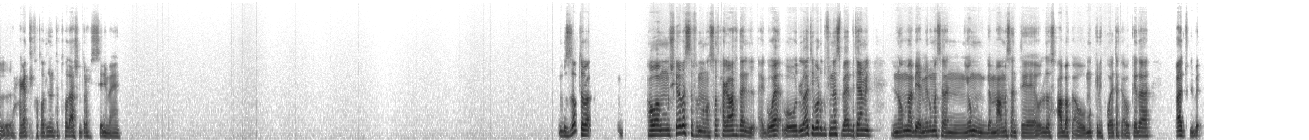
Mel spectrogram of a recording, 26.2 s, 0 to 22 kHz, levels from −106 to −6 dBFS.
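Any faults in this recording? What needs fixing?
Nothing stood out on listening to this speech clip, and the gentle fade-out that begins around 24 s and finishes at 24.08 s is a normal edit that needs no fixing.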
